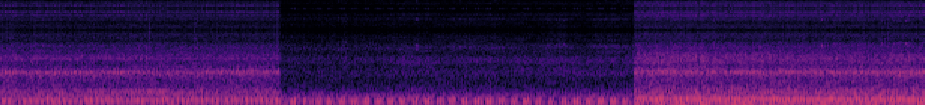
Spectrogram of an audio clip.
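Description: Snowmobile engine running as it rides along a snowy trail, heard from the rider's seat. The sound changes abruptly about two seconds in to a duller, throbbing hum, and again just after four seconds back to a steadier, brighter hum.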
